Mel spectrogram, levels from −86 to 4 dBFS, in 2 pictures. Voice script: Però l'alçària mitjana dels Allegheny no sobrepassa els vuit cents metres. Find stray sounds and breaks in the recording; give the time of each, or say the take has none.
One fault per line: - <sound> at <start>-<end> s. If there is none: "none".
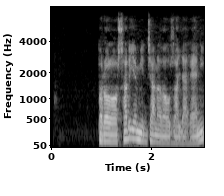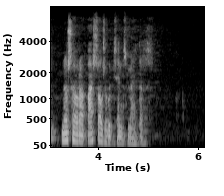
none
